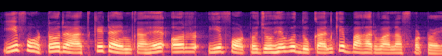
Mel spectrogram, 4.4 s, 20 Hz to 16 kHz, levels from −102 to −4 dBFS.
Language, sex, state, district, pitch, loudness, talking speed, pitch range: Hindi, female, Bihar, Katihar, 215 Hz, -14 LUFS, 255 wpm, 190-245 Hz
